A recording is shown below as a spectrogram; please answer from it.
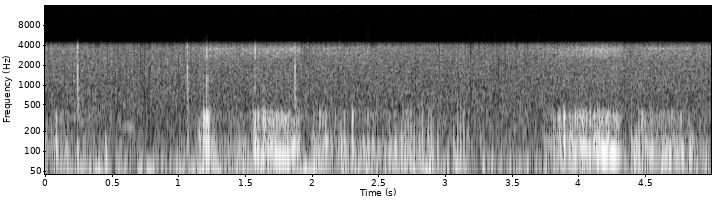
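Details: Rhodesian Ridgeback puppy Zuri, almost three months old, dozing with two short, low snoring breaths, the first around the middle and the second near the end, plus faint soft clicks in between.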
